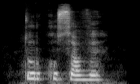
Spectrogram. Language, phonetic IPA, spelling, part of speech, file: Polish, [ˌturkuˈsɔvɨ], turkusowy, adjective, Pl-turkusowy.ogg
